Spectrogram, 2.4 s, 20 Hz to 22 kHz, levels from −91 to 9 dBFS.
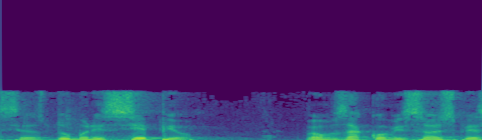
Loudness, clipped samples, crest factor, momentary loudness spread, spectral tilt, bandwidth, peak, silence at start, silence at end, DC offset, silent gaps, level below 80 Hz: -17 LUFS; under 0.1%; 16 dB; 7 LU; -5.5 dB/octave; 8.2 kHz; 0 dBFS; 0 s; 0 s; under 0.1%; none; -24 dBFS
